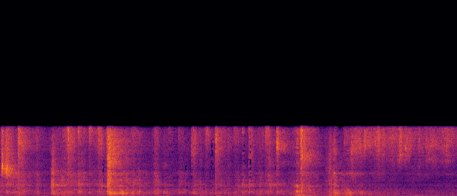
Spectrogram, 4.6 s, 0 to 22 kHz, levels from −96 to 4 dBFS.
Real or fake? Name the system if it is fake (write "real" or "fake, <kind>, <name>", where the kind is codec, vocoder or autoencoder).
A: fake, codec, SNAC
